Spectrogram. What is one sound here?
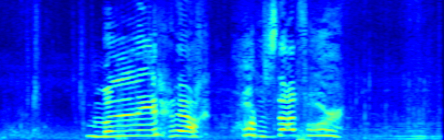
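A young woman speaks up in distress, close by.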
